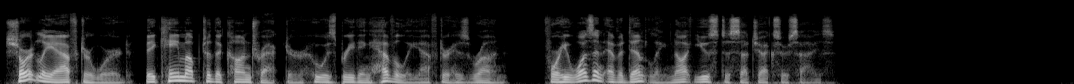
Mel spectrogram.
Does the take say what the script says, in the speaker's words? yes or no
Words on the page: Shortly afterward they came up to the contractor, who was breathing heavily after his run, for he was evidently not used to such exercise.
no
